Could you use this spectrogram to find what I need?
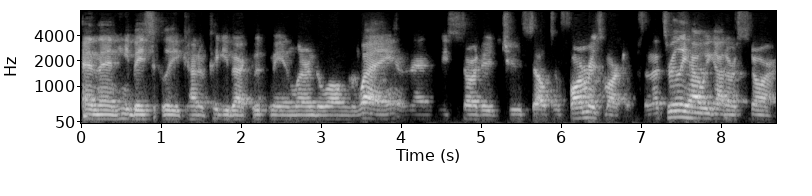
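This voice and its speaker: A man with a New York accent, medium-pitched and flat in a monotone, talking at a fairly quick clip with hardly any pauses. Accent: New York area. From New Jersey, Jersey City. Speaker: chocolatier and shop owner. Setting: video call.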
